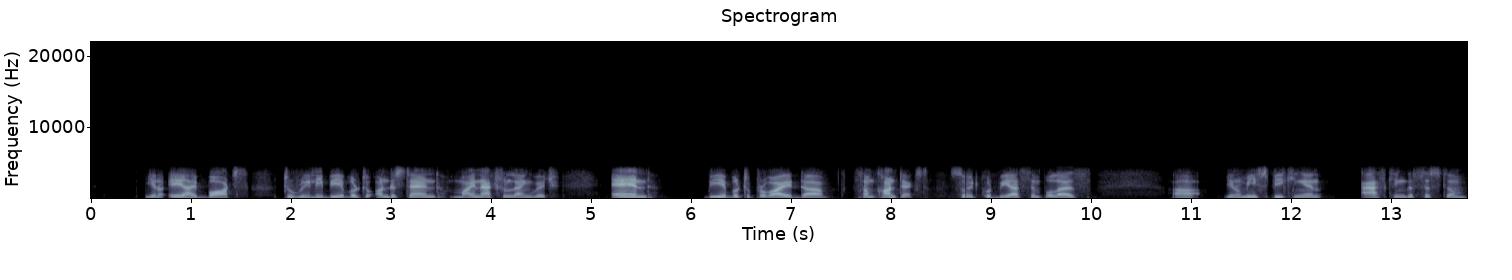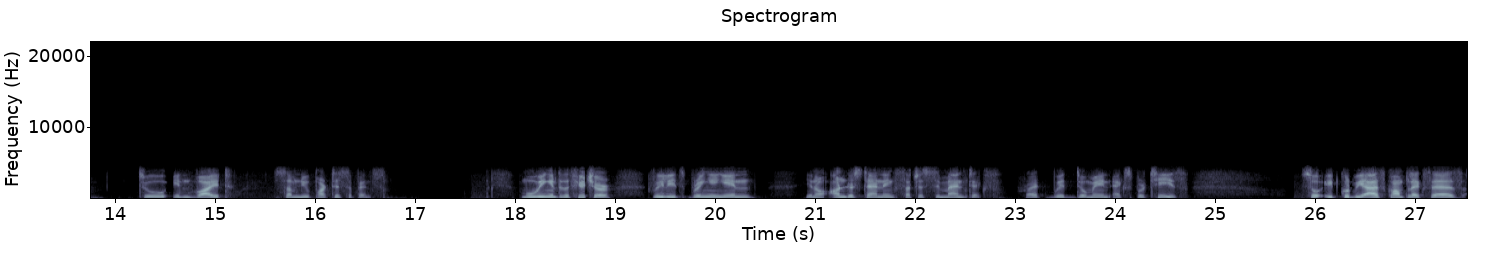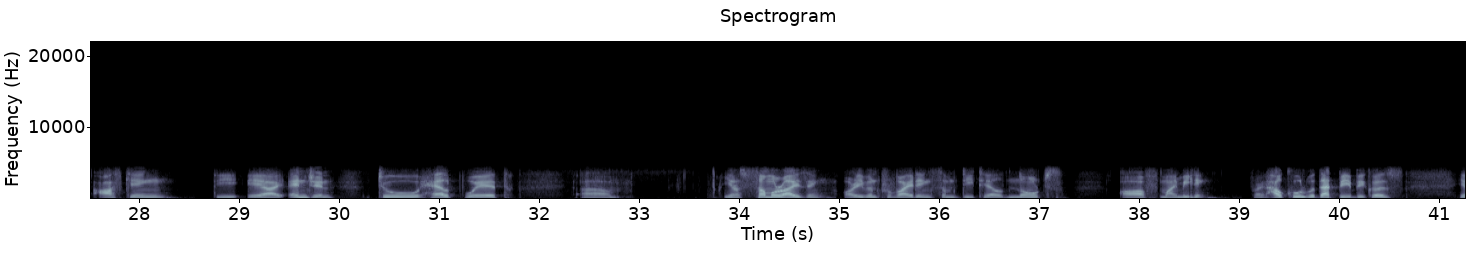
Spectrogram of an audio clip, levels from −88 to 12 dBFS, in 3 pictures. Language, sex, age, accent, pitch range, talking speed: English, male, 30-49, Indian, 110-130 Hz, 140 wpm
